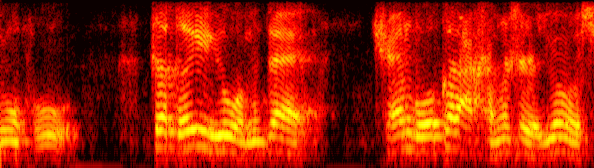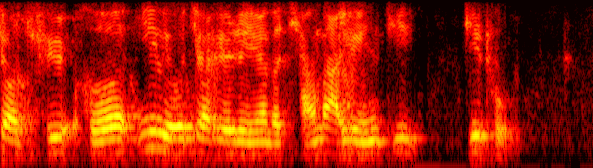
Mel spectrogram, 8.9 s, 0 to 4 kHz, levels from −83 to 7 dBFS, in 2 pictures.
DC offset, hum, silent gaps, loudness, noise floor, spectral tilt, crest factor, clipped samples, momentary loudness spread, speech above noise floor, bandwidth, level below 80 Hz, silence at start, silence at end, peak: under 0.1%; none; none; -21 LUFS; -56 dBFS; -9 dB/octave; 14 dB; under 0.1%; 13 LU; 36 dB; 4 kHz; -60 dBFS; 0 s; 0.6 s; -6 dBFS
